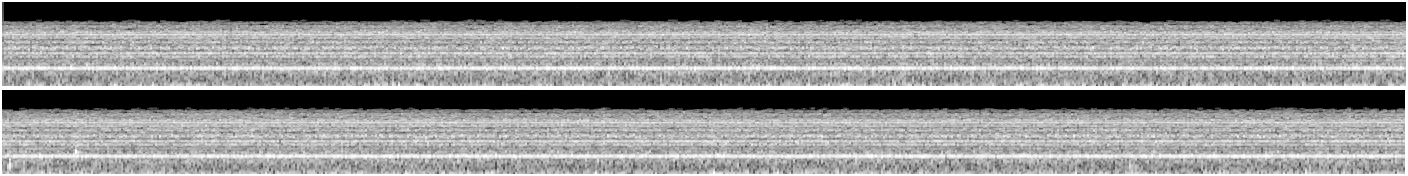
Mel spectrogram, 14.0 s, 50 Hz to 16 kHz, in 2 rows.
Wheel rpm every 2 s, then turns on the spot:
0, 0, 0, 0, 0, 0, 0.
none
